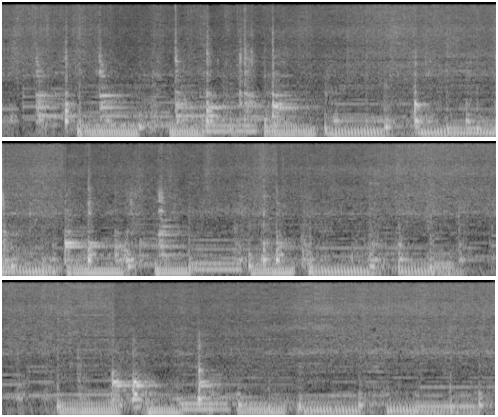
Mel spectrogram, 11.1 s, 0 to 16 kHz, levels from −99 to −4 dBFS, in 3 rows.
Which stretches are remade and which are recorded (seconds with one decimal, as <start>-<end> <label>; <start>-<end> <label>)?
0.0-1.8 recorded; 1.8-4.1 remade; 4.1-7.8 recorded; 7.8-9.9 remade; 9.9-11.1 recorded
